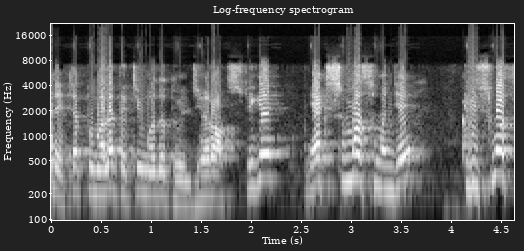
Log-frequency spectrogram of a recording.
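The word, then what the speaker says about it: Xerox: एक दुसरे स्पेलिंग सांगतो झेरॉक्स हा शब्द तुम्ही वारंवार ऐकला असेल झे त्यामध्ये हा एक्स जरी असला तरी त्याचा उच्चार झे सारखा होतो इतर याच्यात तुम्हाला त्याची मदत होईल झेरॉक्स ठीक आहे एक्समस म्हणजे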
